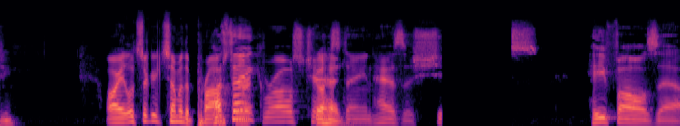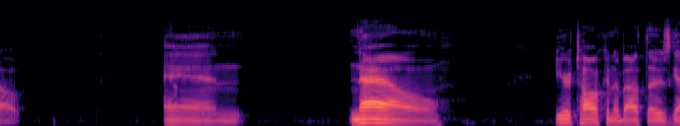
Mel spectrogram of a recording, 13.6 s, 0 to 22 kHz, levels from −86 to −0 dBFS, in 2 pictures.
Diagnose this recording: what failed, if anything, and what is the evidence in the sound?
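The input feeding the recorder most likely dropped out briefly, through a loose connection, a lost device link or a momentary mute, while the recording stage kept writing silence. The result is an audio dropout to silence in the speech from 4.42 s to 5.11 s: the voice cuts off abruptly, about 0.69 s of silence follows with no room tone or noise floor at all, and the speech then resumes mid-flow, with that stretch of content lost.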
